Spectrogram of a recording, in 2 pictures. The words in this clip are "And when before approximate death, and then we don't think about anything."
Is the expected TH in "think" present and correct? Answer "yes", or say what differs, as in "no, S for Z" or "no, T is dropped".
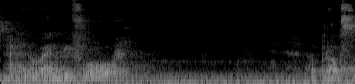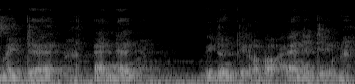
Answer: no, T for TH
